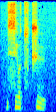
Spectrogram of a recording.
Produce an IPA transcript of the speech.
sʲ o t͡s t͡ʃ y

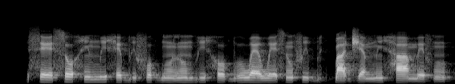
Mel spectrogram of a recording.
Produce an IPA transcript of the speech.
s e˨ s o˧ h ĩ˦ m i˦ h e˧ b i˨ f o˧ ɡ͡b ũ˨ l ũ˧ b i˨ h o˨ ɡ͡b u˨˦ w ɛ˧ w e˧ s ũ˦ f i˦˨ b i˧ k͡p a˧ d͡ʒ ɛ˧ m ĩ˧ h a˧ m e˨ f ũ˨

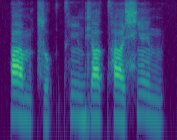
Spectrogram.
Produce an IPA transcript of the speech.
a˨˩ m t͡s o˨ k̚ t̪ʰ ĩ˦ b j a˦ t̪ʰ a˥˧ ɕ ẽ˥˧ m

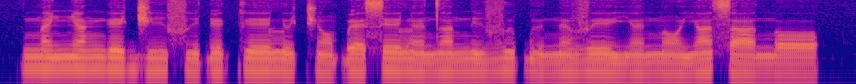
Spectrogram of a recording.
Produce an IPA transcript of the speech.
n ã˦ ɲ ã˦ ŋ eː˦ d͡ʒ iː˧ f i˨ ɗ e˧ k eː˦ l ɨ˨ t͡ʃ ɔ̃˨ ɓ ɛ˧ s e˦ l ɛ̃˧ d ã˦ n i˧ v ɨ˦ ɓ ɨ˨ n ɛ̃˧ v eː˦˨ j ɛ̃˧ n ɔ̃˨ j ã˦ s aː˨ n ɔ˨

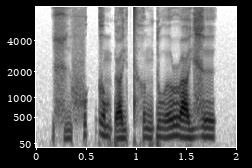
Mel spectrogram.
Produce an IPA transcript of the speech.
x i˨˩˨ f ə˦˥ k̚ ɣ ə˨˩ m ɗ a˧ j t̪ʰ ə˧ ŋ ɗ u˧˥ ə̯ ɹ a˧˥ j ɣ e˧

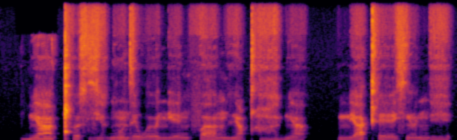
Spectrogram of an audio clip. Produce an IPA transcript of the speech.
bʲ ãː ǃʰ ɵ s zʲ a̤ ɡ ũ d e w ɵː nʲ eː ŋ f ɐː ŋ vʲ ũ qʰ a̤ bʲ ã | mʲ a kʰ eː sʲ ũ y̯ ŋ e̤

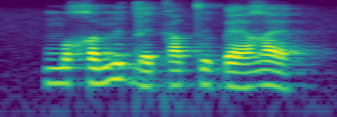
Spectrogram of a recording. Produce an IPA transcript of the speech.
m ʊ χ ə n̪ ɪ d ɛ k ɑ t̪ ɪ ɓ æ ʁ æ

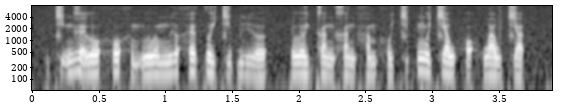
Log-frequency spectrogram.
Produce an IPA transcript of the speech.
t͡ɕ ḛ˧˥ ŋ ɣ ɛ̰˧˨ l o˧ h o˧ h ə̰˧˨ m l u˨˩ ə̯ m i˨˦ ə̯ h ɛ˨˦ t̪ ə˨˩ j t͡ɕ ɨ˧˩ ɓ i˧˩˨ ə̯ | l ə˨˩ j k a˧˩ n x a˧˩ n h a˨˩ m h o˧˩ t͡ɕ ə˦˥ p̚ ŋ ɔ˨˦ t͡ɕ a˨˦ w h ɔ̰˧˨ h w a˨˩ w t͡ɕ a˨˩ t̚

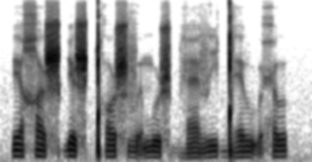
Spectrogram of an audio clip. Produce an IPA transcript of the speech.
ɪ˧˩˧ χ ʌ˧˩˧ ʂ ɠ ɪ˧˩˧ ʂ ǃʰ ɔ˧˥˧ ʂ v ə̰˧˩˧ m u˧˩˧ ʂ bʱ æ˩˧˩ v i˦˥ ɡ͡ǃ ɛ˦˥ β ṵ˨˦ ħ ʊ˦˥

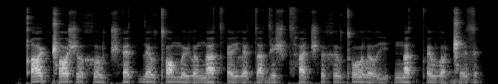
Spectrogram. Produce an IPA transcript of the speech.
qʼ a y̯ ǁ ɒ ʃ ɤ x ɤ u̯ t͡ʃʰ ɛ t d̪ ɛ u̯ tʼ ɒ m ɘ y̯ l ɤ n̪ a t͡sʼ ɛ i̯ l ɛ t a d e ʃ t͡sʰ a t͡ʃʰ ɘ x ɘ u̯ tʼ o l ɤ i̯ | n̪ a t pʼ ɛ u̯ l ɔ ɡ͡ǁ ɘ z

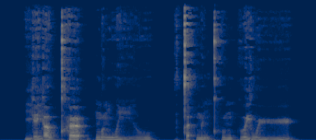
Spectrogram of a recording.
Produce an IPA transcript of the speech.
j e˧ j ɐ˨˥ w kʰ œː˥ k̚ ʊ˧ k̚ m ʊ˥ ŋ w iː˨˧ w | t̪ ɐ˨ t̚ m ɪ˨˩ ŋ kʷʰ ɐ˨ ŋ kʷ e˥ j w yː˨˥

